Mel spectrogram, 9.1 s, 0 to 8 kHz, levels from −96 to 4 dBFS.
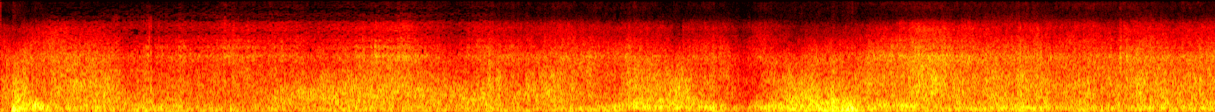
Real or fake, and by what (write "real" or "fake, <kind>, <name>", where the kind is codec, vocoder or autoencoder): real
